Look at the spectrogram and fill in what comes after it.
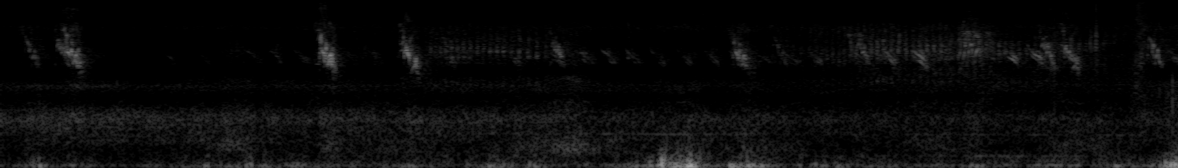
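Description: Small birds chirping over and over, short high falling chirps that come thicker in the second half. A few low thumps break in, the loudest about five seconds in.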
